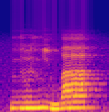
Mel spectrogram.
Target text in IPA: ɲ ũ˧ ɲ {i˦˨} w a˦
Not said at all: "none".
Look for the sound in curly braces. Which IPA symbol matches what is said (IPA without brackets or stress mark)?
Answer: i˦˨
